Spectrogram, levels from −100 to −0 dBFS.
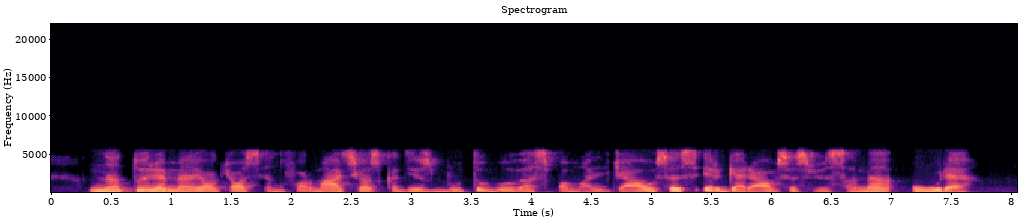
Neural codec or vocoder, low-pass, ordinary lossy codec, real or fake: none; 5.4 kHz; Opus, 24 kbps; real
